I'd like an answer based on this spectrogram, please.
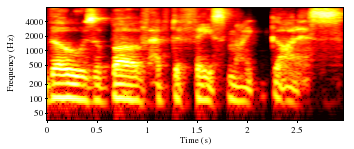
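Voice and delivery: loud, booming voice calling from above. Voicing a figure that calls up from the lake above: voice from the lake above. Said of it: "you hear a voice coming from the, the kind of lake above".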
